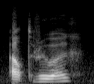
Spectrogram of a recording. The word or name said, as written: Allt Ruadh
